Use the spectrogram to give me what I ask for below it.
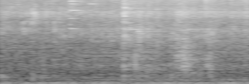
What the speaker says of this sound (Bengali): পেঁয়াজটা নরম করার জন্য, খুব তাড়াতাড়ি ভেজে যাওয়ার জন্য সামান্য একটু লবণ দিয়ে দিলাম।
